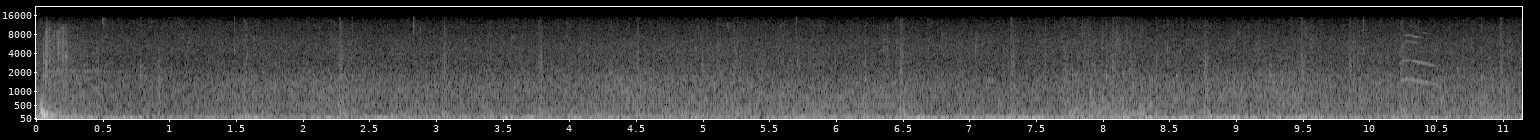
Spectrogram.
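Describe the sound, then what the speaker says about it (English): Heavy rain in a video game, a steady, soft hiss of downpour that stays even and fairly faint throughout, with no voices. "It is raining most heavily."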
